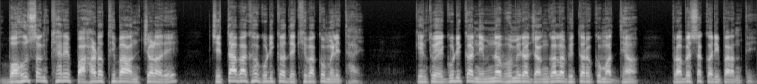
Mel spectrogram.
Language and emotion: Odia, neutral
